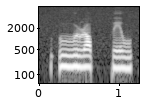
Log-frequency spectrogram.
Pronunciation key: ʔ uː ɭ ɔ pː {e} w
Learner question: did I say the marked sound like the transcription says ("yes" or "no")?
yes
